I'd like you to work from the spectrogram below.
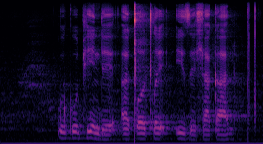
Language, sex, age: Zulu, male, 18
